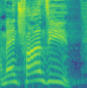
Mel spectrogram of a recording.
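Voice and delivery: loud, slow, exasperated yell; impatient shout. Retold or imitated. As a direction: bark at the driver to move. Commissar yelling at the driver.

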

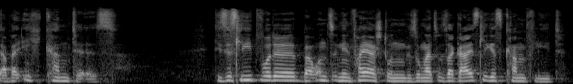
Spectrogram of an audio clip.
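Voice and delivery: ordinary delivery, nothing marked

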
